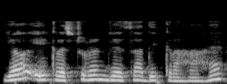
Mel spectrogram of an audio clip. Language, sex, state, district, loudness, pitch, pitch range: Hindi, female, Karnataka, Bangalore, -15 LUFS, 195 Hz, 185-215 Hz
